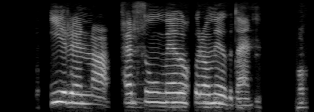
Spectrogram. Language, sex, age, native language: Icelandic, male, 14, Icelandic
